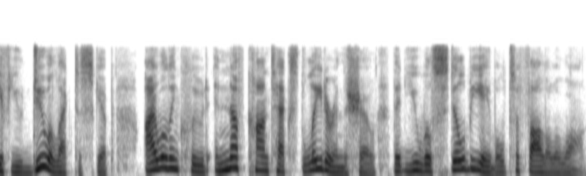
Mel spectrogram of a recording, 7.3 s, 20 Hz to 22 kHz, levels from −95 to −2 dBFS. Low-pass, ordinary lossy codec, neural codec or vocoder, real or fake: 7.2 kHz; Opus, 64 kbps; none; real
